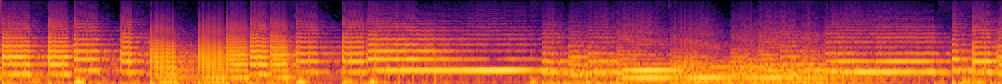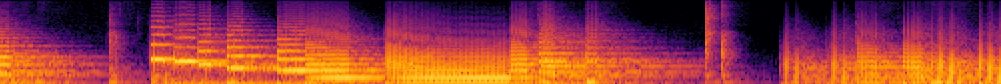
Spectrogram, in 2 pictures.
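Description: Arturia MiniFreak synthesizer playing the 'Ermpet' patch, a broken-trumpet sound made to seem on worn-out tape. A macro is turned up to give it a plucky attack, so it sounds less like a trumpet and more like a key sound, somewhere between a trumpet rasp and a harpsichord. Notes and chords are played in three phrases with short breaks between them, some notes decaying quickly and a few held.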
